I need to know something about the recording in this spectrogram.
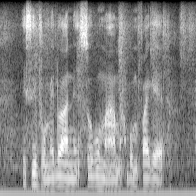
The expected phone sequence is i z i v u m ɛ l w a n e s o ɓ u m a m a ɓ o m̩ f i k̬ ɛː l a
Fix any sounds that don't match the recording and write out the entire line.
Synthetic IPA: i s i v u m ɛ l w a n ɛ s o ɓ u m a m a ɓ o m̩ f a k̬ ɛː l a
